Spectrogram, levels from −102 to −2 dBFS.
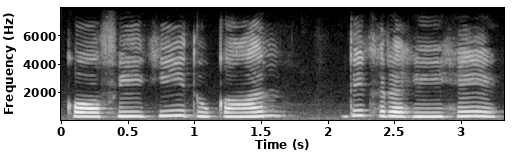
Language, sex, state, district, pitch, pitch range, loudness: Hindi, female, Madhya Pradesh, Bhopal, 315 Hz, 295-335 Hz, -14 LUFS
